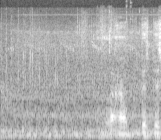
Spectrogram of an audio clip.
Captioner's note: motorcycle engine buzzing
